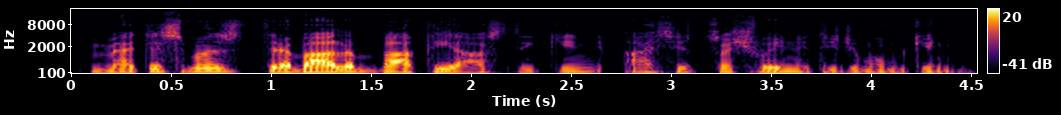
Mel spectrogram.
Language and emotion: Kashmiri, neutral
